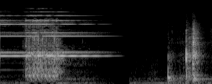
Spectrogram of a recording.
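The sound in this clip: A telephone bell rings in one short burst, then a voice speaks briefly afterward.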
